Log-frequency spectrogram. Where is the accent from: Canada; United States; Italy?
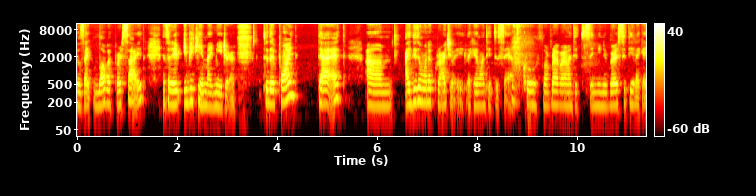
Italy; I was born in Italy. My parents are from Bangladesh. And I basically spent my whole life in Italy.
